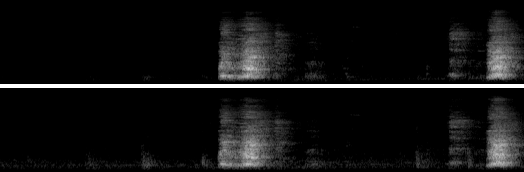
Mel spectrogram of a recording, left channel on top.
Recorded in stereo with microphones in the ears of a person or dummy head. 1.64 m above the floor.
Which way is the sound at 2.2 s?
30° right (ahead or behind).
